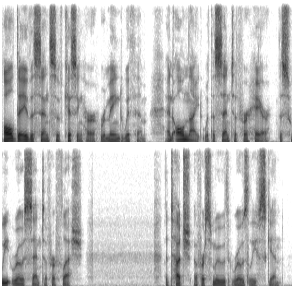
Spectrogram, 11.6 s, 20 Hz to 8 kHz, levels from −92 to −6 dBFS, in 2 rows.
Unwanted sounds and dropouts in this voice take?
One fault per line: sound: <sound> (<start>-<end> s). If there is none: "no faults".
no faults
